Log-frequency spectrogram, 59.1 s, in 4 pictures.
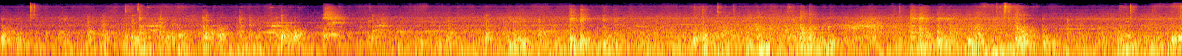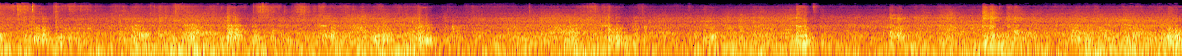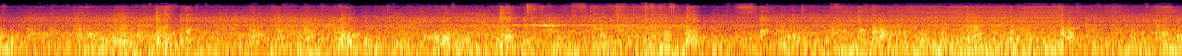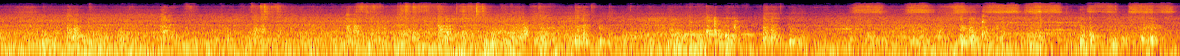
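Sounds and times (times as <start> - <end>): track clicks and knocks: 0.0 - 4.9, 5.5 - 10.6, 11.2 - 20.6, 39.0 - 46.8
train wheels rolling on rail: 0.0 - 59.0.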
